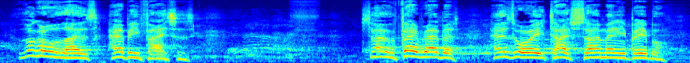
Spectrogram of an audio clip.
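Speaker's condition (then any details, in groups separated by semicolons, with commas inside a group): MND; voice is going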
